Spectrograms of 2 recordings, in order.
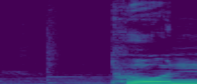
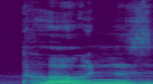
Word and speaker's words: Putin: Uh so Putin made some demands. Does his name rhyme with Tutin? Yes.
